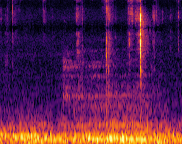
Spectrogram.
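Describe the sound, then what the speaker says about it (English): Scissors are moved aside on a tabletop during trading card handling, giving a few soft, brief clinks and rustles close up over a quiet room, no talking. "Move the scissors off now."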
